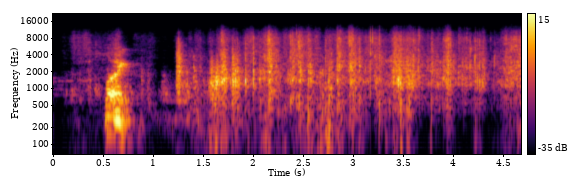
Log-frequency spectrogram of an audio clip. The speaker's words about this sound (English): I really like the sound of paper being scrunched up. I'm just going to show you now.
